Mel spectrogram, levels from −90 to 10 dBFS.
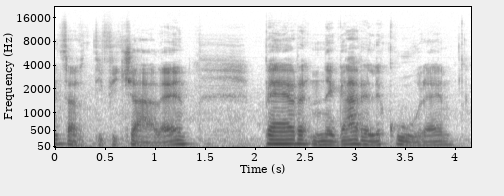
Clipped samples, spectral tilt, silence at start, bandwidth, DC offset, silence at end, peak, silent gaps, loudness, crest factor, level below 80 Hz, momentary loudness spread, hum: under 0.1%; -6 dB/octave; 0 s; 14 kHz; under 0.1%; 0.05 s; -8 dBFS; none; -27 LUFS; 18 dB; -48 dBFS; 18 LU; none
